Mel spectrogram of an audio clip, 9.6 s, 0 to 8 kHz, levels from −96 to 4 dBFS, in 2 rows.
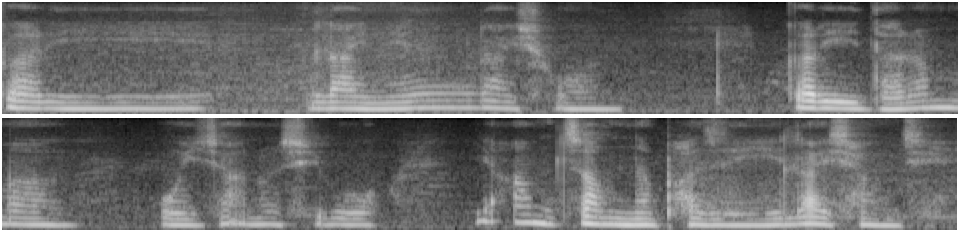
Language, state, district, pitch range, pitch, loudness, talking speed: Manipuri, Manipur, Imphal West, 155-180 Hz, 165 Hz, -23 LUFS, 70 wpm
